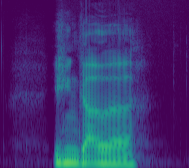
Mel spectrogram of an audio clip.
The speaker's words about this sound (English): Sorry, I'm yawning.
